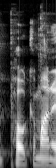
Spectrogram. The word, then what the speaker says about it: Pokémon: I have to make sure Pokemon is properly... you know, the You have to have the accent on the E.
